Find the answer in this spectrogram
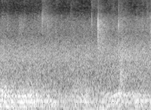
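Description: Hands crumbling and mixing a moist, crumbly gulab jamun dough in a large steel tray: a soft, irregular crackle and patter with a few faint clicks.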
